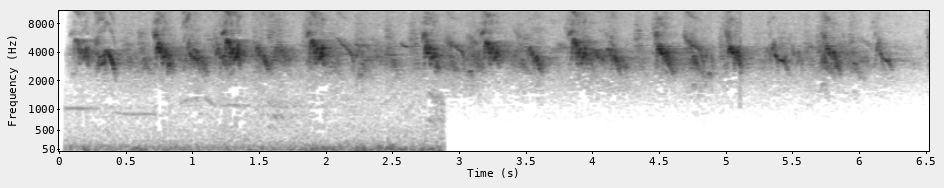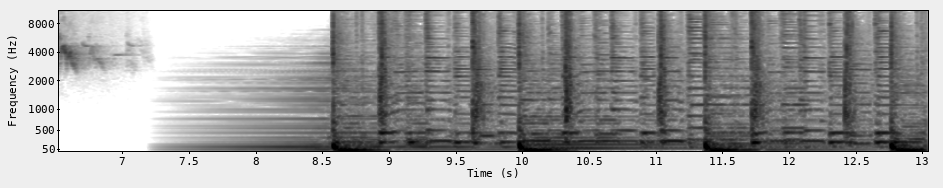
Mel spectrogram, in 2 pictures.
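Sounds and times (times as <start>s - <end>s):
bird chirping: 0.1s - 7.3s.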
